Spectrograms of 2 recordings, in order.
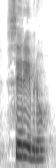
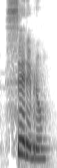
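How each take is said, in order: First: "Cerebro" stressed on RE; Spanish stress. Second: "Cérebro" stressed on CÉ; Portuguese stress. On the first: Teacher contrasting it with Portuguese, "Cerebro" stressed on RE. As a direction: shift the weight to RE in "Cerebro". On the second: Teacher asking students to notice the difference, "Cérebro" stressed on CÉ. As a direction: put the weight on the first syllable of "Cérebro". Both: Shown as a demonstration. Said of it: "Percebe a diferença".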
